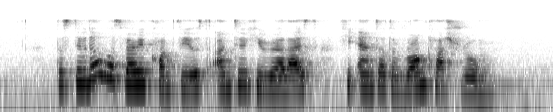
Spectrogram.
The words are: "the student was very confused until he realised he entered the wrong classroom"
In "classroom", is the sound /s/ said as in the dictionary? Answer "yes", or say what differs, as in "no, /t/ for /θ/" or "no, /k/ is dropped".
no, /ʃ/ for /s/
